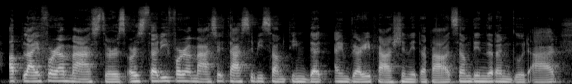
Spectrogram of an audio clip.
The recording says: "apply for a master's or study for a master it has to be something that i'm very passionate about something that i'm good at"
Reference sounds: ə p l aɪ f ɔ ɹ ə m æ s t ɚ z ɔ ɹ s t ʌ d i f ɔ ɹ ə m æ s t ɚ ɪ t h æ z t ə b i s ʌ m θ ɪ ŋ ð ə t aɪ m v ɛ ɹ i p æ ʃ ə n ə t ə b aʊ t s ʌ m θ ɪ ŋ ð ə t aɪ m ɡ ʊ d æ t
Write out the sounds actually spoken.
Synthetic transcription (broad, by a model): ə p l aɪ f ɔ ɹ ə m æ s t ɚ s ɔ ɹ s t ʌ d i f ɔ ɹ ə m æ s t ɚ ɪ t h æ s t ə b i s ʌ m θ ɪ ŋ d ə t aɪ m v ɛ ɹ i p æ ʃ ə n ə t ə b aʊ t s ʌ m t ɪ ŋ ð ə t aɪ m ɡ ʊ d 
